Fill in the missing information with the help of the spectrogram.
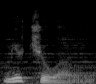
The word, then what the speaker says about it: mutual: In English, mutuo se pronuncia mutu, chu, chufla, chu, mutual.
